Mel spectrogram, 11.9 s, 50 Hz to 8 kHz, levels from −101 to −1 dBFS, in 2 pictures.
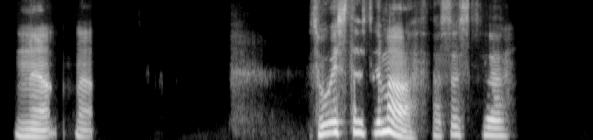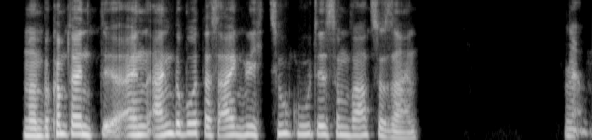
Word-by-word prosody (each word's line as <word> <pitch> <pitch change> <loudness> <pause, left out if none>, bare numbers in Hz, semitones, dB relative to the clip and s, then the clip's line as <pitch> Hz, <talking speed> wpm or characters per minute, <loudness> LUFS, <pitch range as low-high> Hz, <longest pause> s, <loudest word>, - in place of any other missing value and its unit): Ja, 145 -3 +2 0.2
ja. - - -4 2.2
So 190 +4 +3
ist 225 +1 +5
es 220 -3 +3
immer. 220 - +7
Das 150 +1 -6
ist 175 -1 -5
äh 160 -2 +1 1.1
Man 155 -1 +1
bekommt 190 +4 -1
ein 180 -3 +2
d - - -3
ein 175 +1 0
Angebot, 205 +5 -1
das 170 -2 -4
eigentlich 170 +1 -3
zu 200 0 -4
gut 190 -1 -7
ist, 180 -1 -4
um 175 -2 -4
wahr 165 +1 -4
zu 170 -3 -7
sein. 115 -3 -7 1.5
Ja. 150 -1 -9
175 Hz, 125 wpm, -20 LUFS, 155-190 Hz, 2.2 s, immer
